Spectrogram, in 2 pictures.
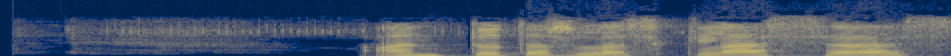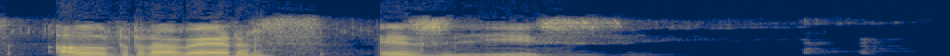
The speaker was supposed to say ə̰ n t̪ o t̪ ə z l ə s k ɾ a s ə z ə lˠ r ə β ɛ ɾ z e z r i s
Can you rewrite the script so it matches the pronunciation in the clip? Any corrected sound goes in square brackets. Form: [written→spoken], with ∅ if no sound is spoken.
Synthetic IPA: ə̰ n t̪ o t̪ ə z l ə s k [ɾ→l] a s ə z ə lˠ r ə β ɛ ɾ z e z [r→ʎ] i s

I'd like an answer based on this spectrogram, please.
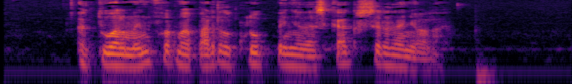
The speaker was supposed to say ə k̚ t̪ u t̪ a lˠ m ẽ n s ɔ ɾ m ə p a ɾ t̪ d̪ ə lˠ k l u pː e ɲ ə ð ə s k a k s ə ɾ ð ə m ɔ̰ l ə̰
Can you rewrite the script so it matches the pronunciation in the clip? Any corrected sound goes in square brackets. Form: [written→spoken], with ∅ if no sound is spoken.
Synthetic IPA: ə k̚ t̪ u [t̪→∅] a lˠ m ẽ n [s→f] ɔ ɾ m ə p a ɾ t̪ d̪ ə lˠ k l u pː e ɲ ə ð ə s k a k s ə ɾ ð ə [m→ɲ] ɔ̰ l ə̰

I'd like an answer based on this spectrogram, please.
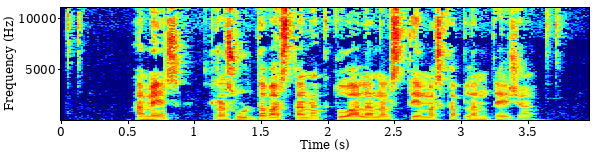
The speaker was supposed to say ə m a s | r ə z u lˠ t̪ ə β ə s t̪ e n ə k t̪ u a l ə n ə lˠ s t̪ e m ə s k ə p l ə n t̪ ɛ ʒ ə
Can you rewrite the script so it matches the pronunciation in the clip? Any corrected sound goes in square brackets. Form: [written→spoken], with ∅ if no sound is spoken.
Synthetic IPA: ə m [a→e] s | r ə z u lˠ t̪ ə β ə s t̪ [e→a] n ə k t̪ u a l ə n ə lˠ s t̪ e m ə s k ə p l ə n t̪ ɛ ʒ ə

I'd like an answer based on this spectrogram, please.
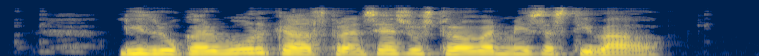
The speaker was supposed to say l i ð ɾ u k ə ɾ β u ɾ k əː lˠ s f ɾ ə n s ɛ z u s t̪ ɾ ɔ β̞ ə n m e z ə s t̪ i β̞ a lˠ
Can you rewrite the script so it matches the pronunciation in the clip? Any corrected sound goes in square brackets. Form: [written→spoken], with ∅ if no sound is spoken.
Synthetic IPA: l i ð ɾ u k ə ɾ β u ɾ k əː lˠ s f ɾ ə n s ɛ z u s t̪ ɾ ɔ β̞ ə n m e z ə s t̪ i β̞ a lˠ

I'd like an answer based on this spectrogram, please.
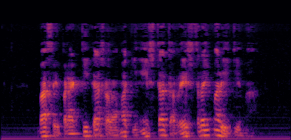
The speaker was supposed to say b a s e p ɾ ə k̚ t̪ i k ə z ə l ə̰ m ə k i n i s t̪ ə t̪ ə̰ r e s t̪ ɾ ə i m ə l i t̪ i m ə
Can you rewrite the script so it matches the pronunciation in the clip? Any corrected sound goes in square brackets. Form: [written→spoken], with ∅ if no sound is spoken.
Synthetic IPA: b a [s→f] e p ɾ [ə→a] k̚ t̪ i k ə z ə l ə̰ m ə k i n i s t̪ ə t̪ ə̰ r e s t̪ ɾ ə i m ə [l→ɾ] i t̪ i m ə

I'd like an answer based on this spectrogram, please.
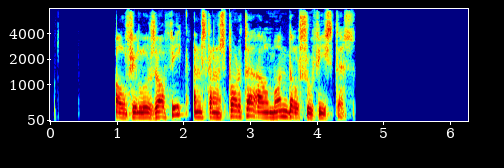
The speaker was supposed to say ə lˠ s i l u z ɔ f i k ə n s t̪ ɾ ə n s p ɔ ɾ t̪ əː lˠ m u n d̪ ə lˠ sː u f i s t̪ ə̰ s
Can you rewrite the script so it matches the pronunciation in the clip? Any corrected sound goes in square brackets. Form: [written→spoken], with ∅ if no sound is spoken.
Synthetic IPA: ə lˠ [s→f] i l u z ɔ f i k ə n s t̪ ɾ ə n s p ɔ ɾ t̪ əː lˠ m [u→o] n d̪ ə lˠ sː u f i s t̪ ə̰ s

